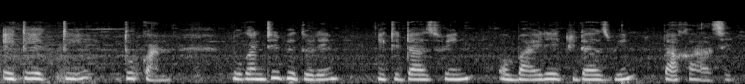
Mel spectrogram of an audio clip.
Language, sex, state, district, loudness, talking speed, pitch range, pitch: Bengali, female, West Bengal, Cooch Behar, -16 LUFS, 105 wpm, 230-260 Hz, 240 Hz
